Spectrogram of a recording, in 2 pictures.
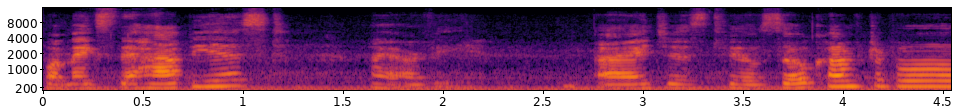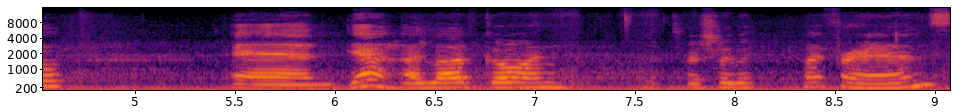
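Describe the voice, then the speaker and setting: Speaking in a Pacific Northwest accent, a woman talks at a fairly slow pace with a medium pitch and ordinary pitch variation. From Washington State. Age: 70s. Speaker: RV traveler. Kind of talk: casual chat.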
